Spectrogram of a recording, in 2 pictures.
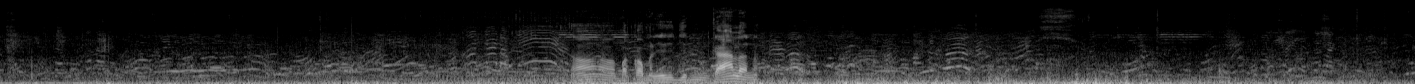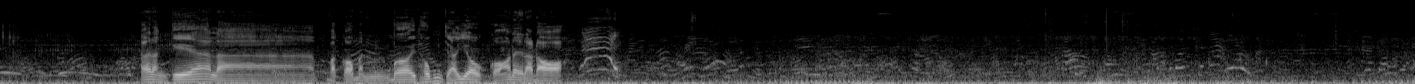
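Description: Men and women talk and call out nearby in a busy open-air crowd.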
